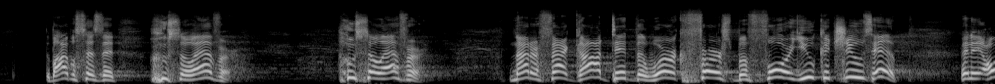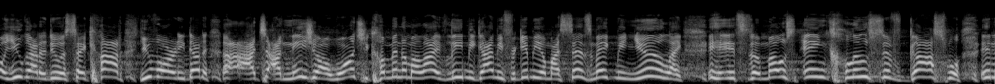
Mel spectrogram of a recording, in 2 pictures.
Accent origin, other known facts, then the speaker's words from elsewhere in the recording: Philippines; I chose to be an American. It's a part of my identity. Okay? I'm also Filipino. And I'm a proud Filipino.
